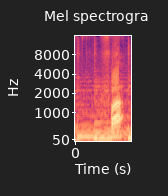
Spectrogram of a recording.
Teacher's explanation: gigi kita bagian atas menyentuh bibir kita bagian bawah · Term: huruf Fa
